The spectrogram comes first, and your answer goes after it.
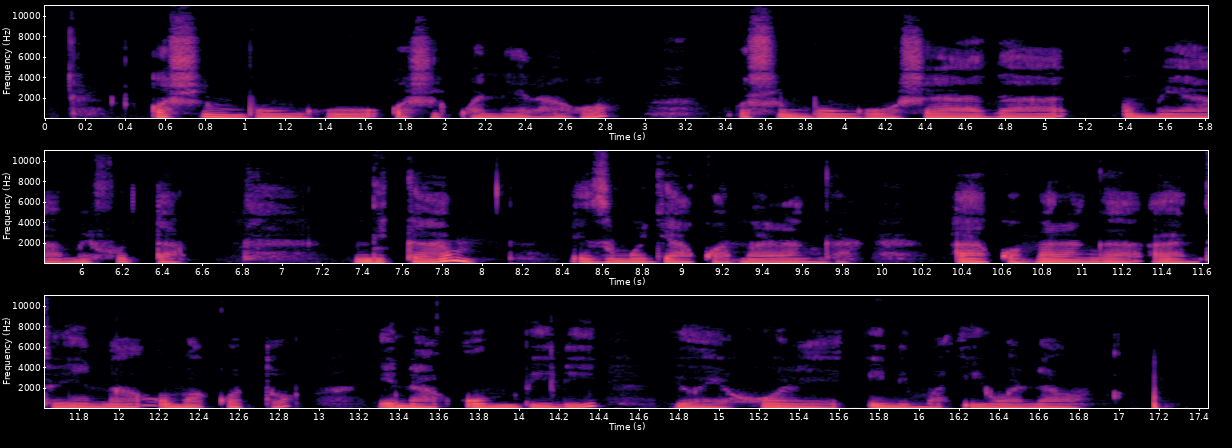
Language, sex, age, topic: Oshiwambo, male, 25-35, agriculture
